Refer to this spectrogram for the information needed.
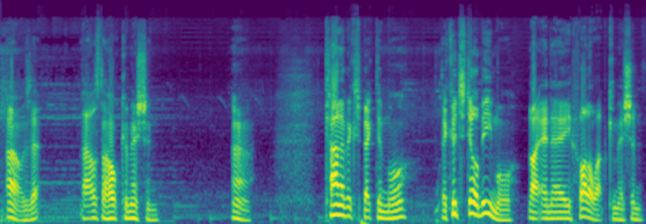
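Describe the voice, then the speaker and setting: A man casually commenting on his own gameplay, low-key and muttering to himself as he plays. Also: big pitch swings, normal speed, pauses often, soft background music. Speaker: gaming channel host.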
